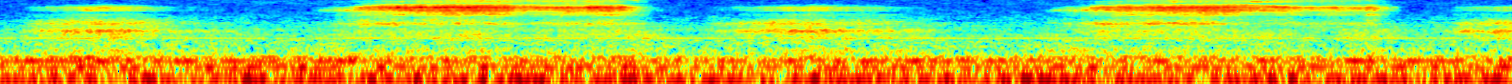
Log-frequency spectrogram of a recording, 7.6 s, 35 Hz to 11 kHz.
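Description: Soft, hissy breathing cycles with light snoring on the breath, about 16 a minute, over a faint steady hum.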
